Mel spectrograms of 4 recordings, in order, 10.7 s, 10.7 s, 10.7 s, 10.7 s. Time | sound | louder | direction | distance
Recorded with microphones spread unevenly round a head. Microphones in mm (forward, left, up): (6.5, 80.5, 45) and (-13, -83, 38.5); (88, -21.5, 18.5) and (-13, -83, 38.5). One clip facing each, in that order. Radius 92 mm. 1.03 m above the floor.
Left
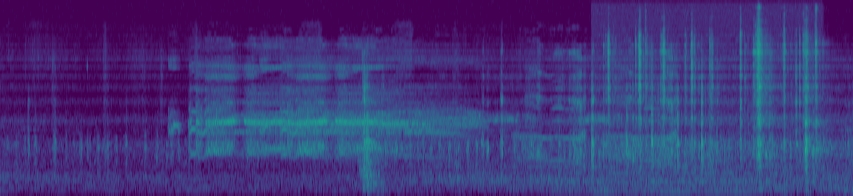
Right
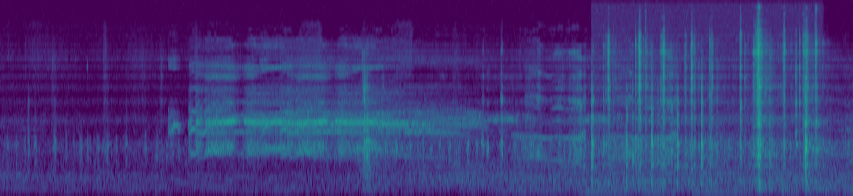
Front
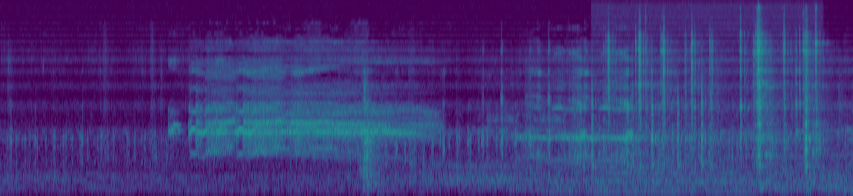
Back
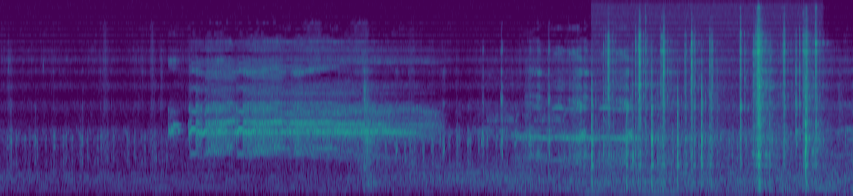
4.5 | a microwave | left 3 dB, front 2 dB | 105° left | 0.6 m
7.4 | cutlery clinking | right 3 dB, back 2 dB | 125° right | 1.1 m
